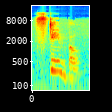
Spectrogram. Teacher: Now, when you say the word, I want you to think about making the first part at a higher pitch. So our voice will be higher at the beginning and lower in the second part. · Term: stressed part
